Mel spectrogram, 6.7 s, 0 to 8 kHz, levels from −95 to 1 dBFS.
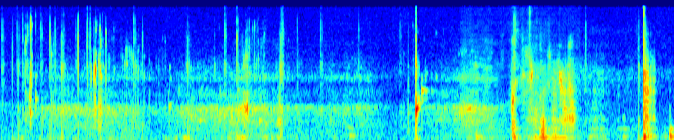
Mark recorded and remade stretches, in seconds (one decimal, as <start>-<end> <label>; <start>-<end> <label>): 0.0-4.6 recorded; 4.6-5.8 remade; 5.8-6.7 recorded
